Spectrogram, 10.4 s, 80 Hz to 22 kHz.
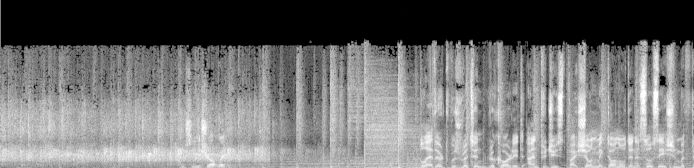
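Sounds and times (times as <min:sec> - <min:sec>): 
crowd clapping steadily: 0:00.0 - 0:05.3
speech: 0:02.7 - 0:03.7, 0:06.4 - 0:10.4.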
